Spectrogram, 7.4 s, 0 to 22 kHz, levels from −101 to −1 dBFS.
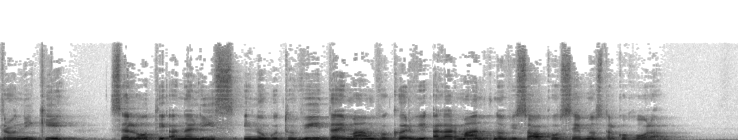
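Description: A speech recording with no technical faults to report. Nothing in it calls for a time, a value or a cause.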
